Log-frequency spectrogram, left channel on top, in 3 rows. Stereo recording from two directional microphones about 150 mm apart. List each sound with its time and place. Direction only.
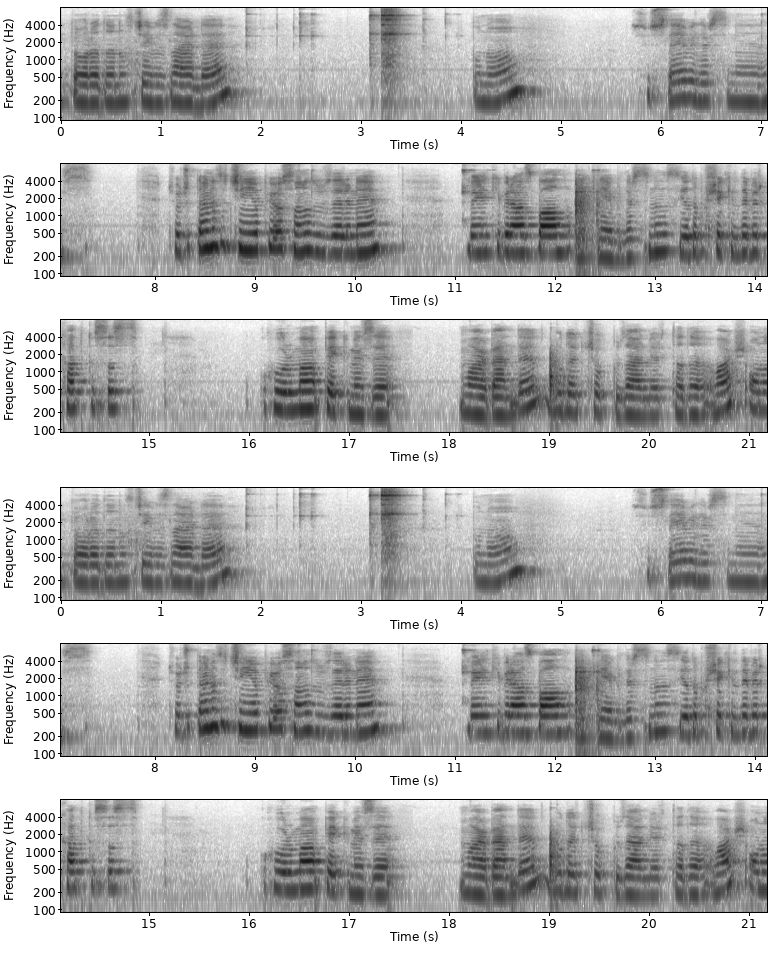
0.1 s speech: 35° left (ahead or behind)
4.1 s speech: 25° left (ahead or behind)
5.9 s speech: 35° left (ahead or behind)
8.2 s speech: 30° left (ahead or behind)
12.5 s speech: 25° left (ahead or behind)
13.9 s speech: 20° left (ahead or behind)
14.4 s speech: 35° left (ahead or behind)
16.2 s speech: 30° left (ahead or behind)
18.1 s speech: 20° left (ahead or behind)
